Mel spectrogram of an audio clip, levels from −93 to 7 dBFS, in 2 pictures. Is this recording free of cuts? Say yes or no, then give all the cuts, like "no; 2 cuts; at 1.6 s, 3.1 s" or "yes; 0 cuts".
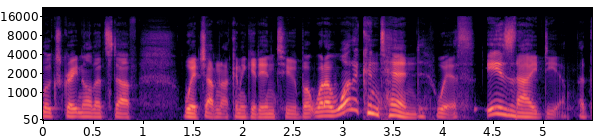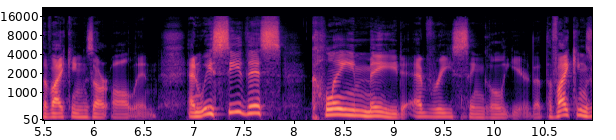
no; 1 cut; at 4.7 s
